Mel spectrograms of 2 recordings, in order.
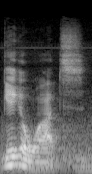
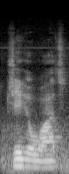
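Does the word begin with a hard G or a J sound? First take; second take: hard G; J sound. First: The word begins with a hard G sound. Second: The word begins with a soft J sound. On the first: The speaker calls it right. "It's actually gigawatts, you know, like gigabytes" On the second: The speaker calls it wrong. "I thought it was gigawatts, J-I-G"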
